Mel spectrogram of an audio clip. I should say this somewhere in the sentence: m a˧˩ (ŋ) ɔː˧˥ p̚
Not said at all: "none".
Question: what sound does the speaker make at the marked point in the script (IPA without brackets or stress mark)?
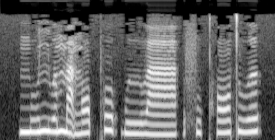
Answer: ŋ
